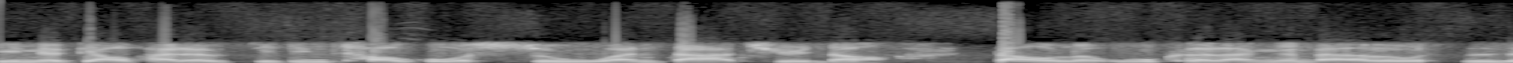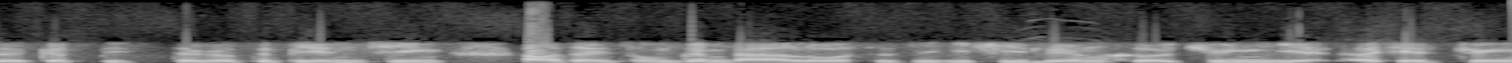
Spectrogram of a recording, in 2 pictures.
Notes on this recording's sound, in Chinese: 連線美國之音白宮記者。傳遞來自華府的第一手報導。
